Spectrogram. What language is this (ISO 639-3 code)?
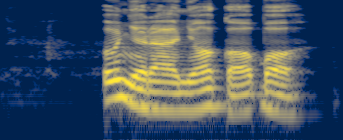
ibo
